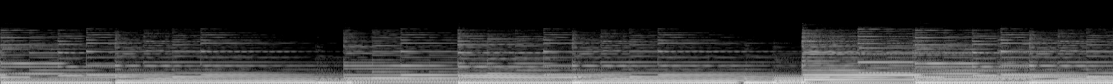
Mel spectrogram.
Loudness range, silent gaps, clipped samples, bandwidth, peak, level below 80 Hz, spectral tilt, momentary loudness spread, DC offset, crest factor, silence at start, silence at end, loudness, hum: 2 LU; none; under 0.1%; 5.6 kHz; -2 dBFS; -20 dBFS; -10.5 dB/octave; 4 LU; under 0.1%; 14 dB; 0 s; 0 s; -17 LUFS; none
